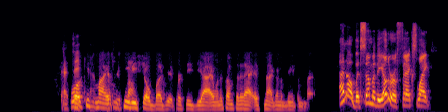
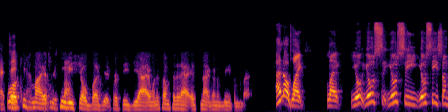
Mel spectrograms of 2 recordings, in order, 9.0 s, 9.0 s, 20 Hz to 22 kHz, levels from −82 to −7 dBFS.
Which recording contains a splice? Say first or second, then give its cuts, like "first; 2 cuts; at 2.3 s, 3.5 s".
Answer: second; 1 cut; at 5.8 s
